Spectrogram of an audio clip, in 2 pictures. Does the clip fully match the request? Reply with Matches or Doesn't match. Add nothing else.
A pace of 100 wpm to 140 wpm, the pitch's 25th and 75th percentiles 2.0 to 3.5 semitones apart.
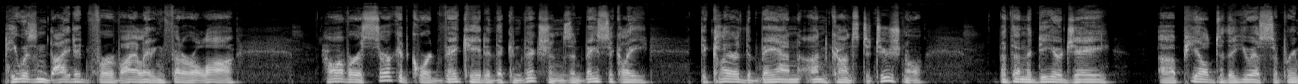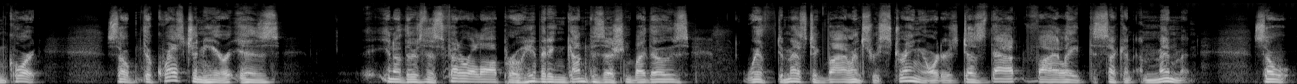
Matches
